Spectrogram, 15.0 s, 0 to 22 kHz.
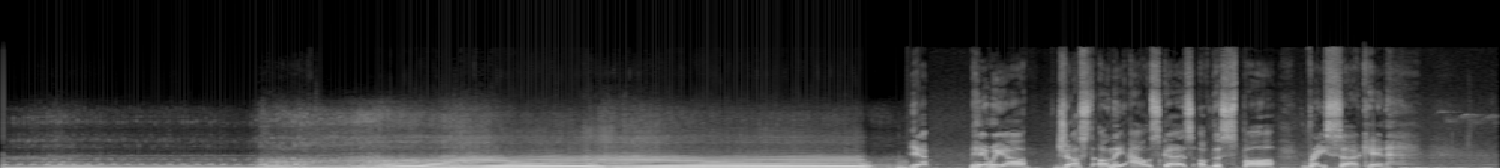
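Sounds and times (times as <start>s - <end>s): car engine accelerating: 0.1s - 9.1s.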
